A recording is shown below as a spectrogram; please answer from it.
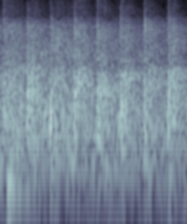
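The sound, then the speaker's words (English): Audience applause for parents at a celebration of ministerial priesthood: dense, steady clapping from many hands, with a few slightly louder bursts pulsing through it. “I think we can give a round of applause to our parents, my dear brothers and sisters.”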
